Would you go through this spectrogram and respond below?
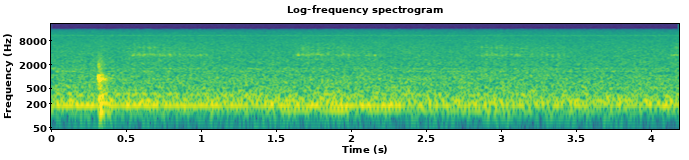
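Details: Purring of Dillard, a domestic cat aged 15 and a half, during a massage recorded January 31, 2018: a continuous low, even rumble after a brief tap at the start, with faint rustling above.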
